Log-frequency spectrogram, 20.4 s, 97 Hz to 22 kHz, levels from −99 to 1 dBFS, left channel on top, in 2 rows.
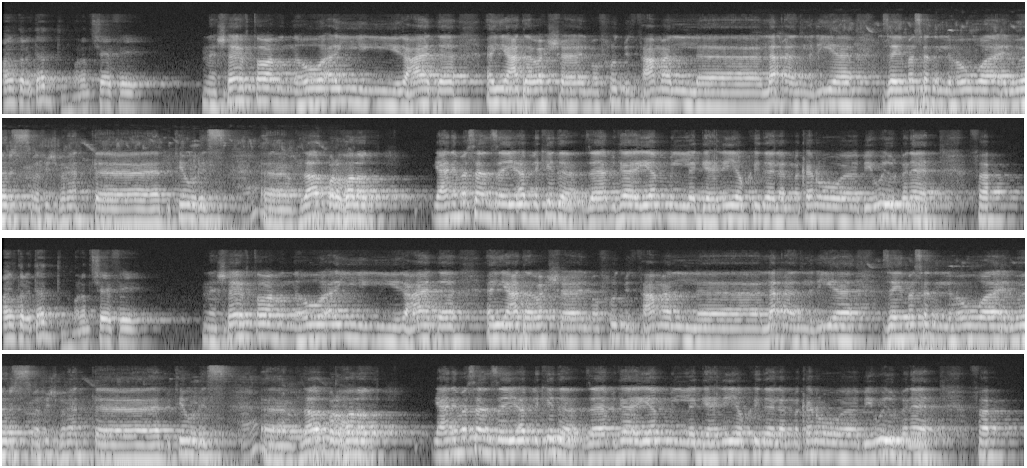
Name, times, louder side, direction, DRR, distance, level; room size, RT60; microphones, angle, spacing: voice 1, 0.0-1.4 12.6-14.0 19.3-19.5, right 3 dB, 20° right, 6 dB, 0.3 m, -24 dB
voice 2, 2.0-13.9 14.5-20.1, equal, 20° left, 4 dB, 1.0 m, -18 dB
Dog / Bird, 7.5-13.8, left 1 dB, 70° left, 0.8 m, -31 dB
12.5 x 8.8 x 4.2 m, 1.3 s
head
